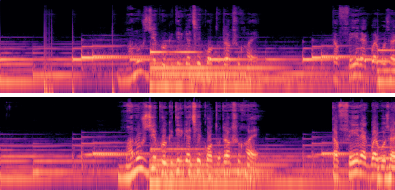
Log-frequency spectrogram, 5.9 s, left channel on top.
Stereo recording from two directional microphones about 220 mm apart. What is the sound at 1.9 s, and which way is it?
Speech, 25° right (ahead or behind).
